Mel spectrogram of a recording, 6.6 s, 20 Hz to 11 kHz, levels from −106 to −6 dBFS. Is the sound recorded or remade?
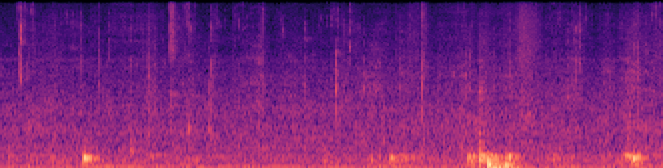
recorded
